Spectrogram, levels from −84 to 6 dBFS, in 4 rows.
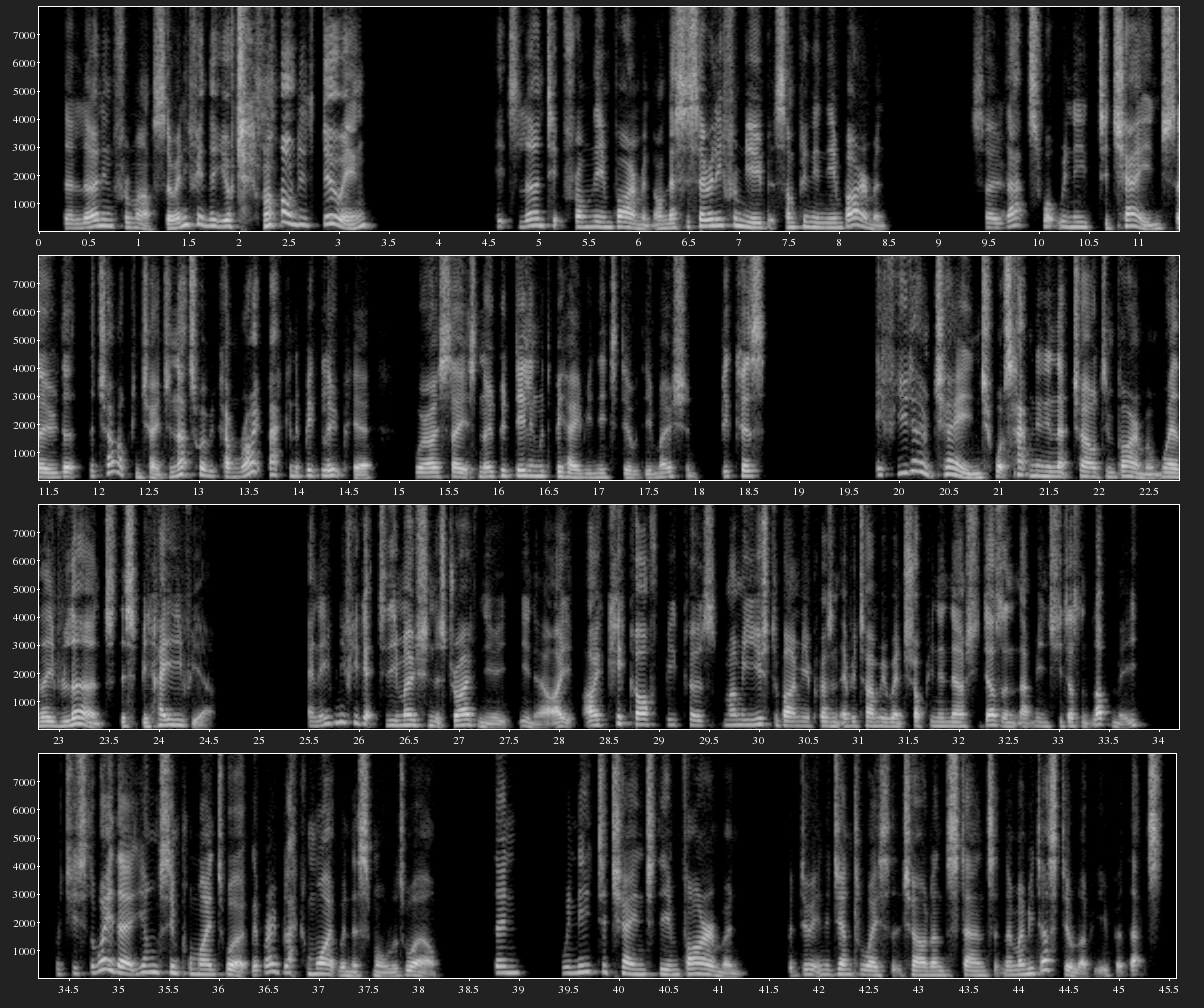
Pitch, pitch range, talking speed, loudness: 180 Hz, 155-215 Hz, 225 wpm, -20 LUFS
